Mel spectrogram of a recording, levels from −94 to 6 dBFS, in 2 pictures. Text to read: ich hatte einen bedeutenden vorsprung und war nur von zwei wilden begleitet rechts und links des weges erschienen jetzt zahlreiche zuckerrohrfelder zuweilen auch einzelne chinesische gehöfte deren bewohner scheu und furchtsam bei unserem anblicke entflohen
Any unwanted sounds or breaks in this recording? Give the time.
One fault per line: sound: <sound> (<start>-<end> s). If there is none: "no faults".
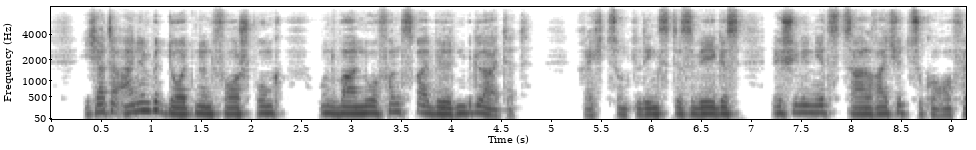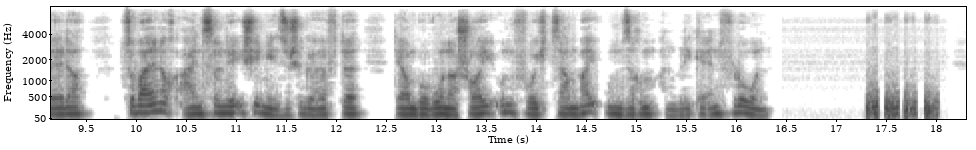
sound: laugh (17.3-18.0 s)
